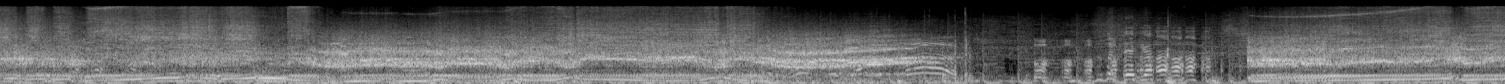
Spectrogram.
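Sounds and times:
car engine revving: 0.0 - 15.0
tyres squealing: 2.9 - 9.6.

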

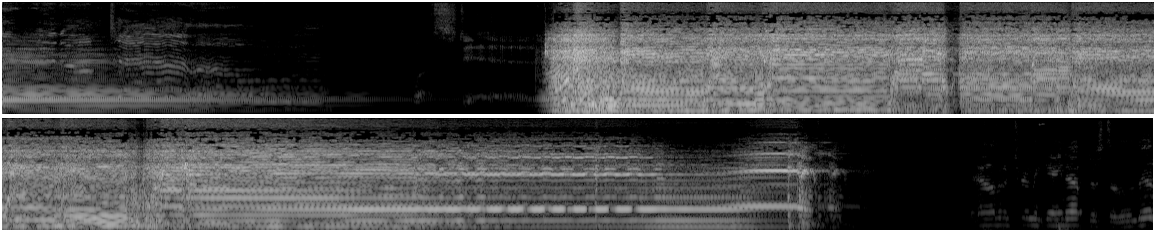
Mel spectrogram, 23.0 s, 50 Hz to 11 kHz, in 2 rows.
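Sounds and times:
electric guitar strummed chords: 0.0 - 3.4, 5.4 - 19.8
electric guitar picked notes: 0.0 - 3.6, 5.4 - 19.9.

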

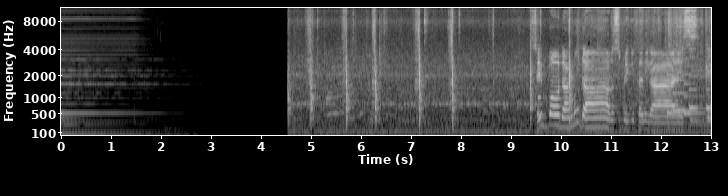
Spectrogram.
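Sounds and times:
knife chopping on cutting board: 4.6 - 8.0
low steady hum: 4.6 - 13.0.

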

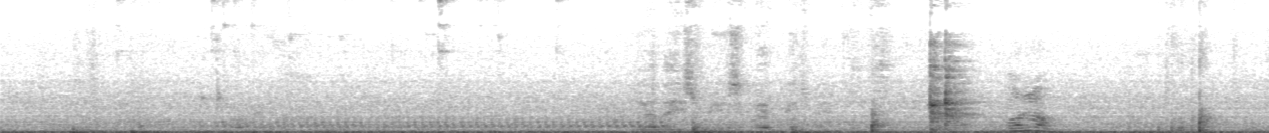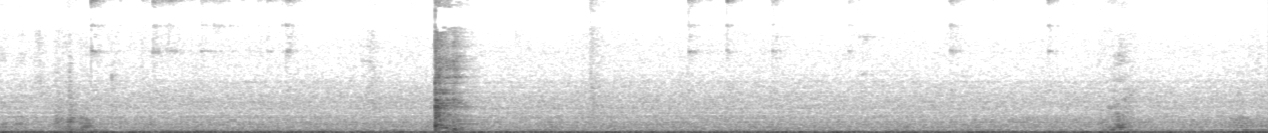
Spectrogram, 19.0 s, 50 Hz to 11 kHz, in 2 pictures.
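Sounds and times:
steady low hum: 0.0 - 19.0
metal utensils clinking on pan: 12.8 - 13.2.

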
